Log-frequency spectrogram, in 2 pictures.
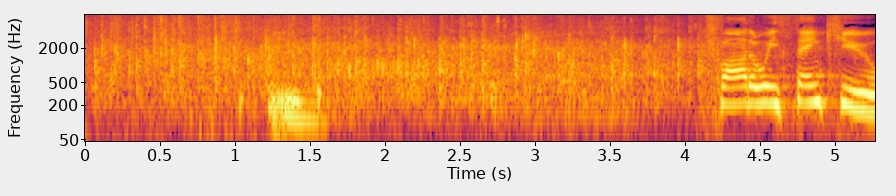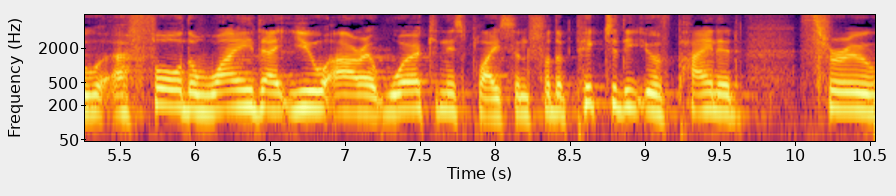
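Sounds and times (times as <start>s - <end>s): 
audience applause: 0.0s - 4.7s
voiced murmur from the crowd: 1.0s - 2.0s
speech: 4.2s - 10.5s.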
